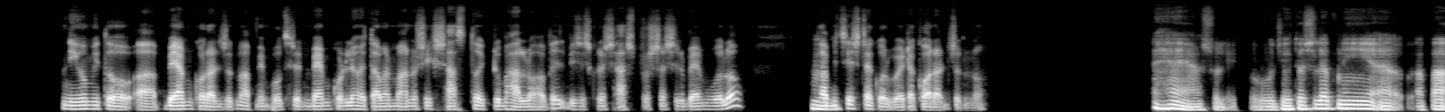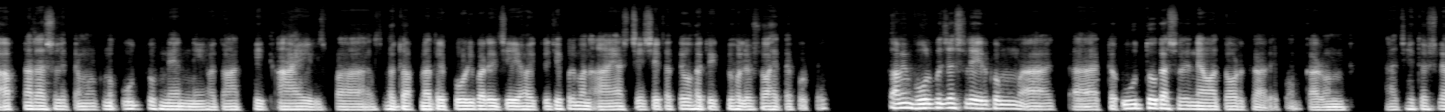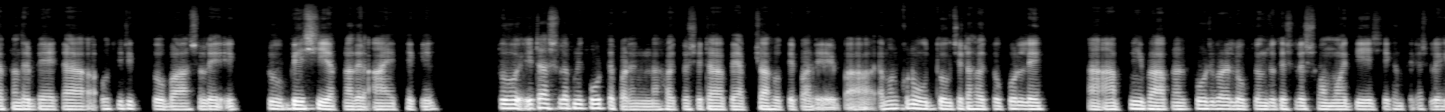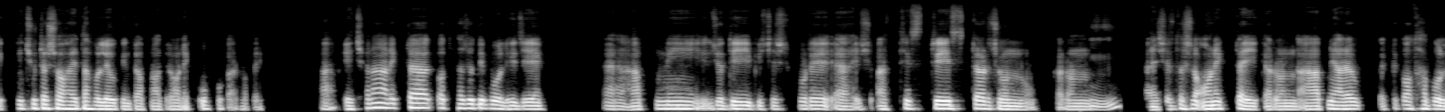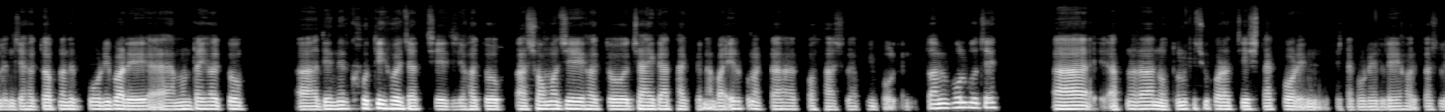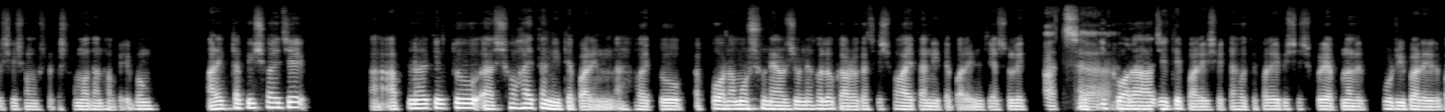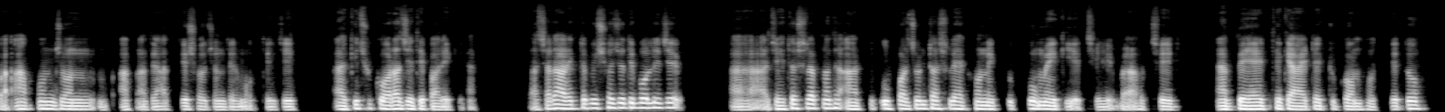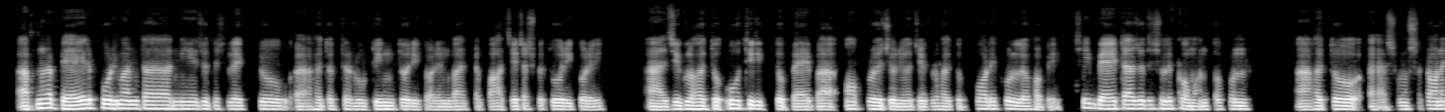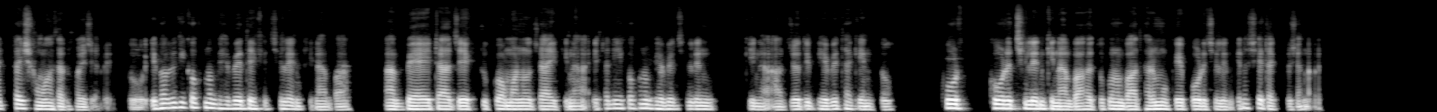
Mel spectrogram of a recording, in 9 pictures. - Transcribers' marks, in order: tapping; horn; other background noise
- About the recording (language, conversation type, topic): Bengali, advice, আর্থিক চাপ বেড়ে গেলে আমি কীভাবে মানসিক শান্তি বজায় রেখে তা সামলাতে পারি?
